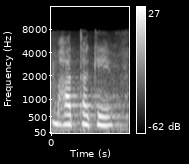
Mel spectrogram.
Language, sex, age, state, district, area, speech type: Bengali, female, 30-45, West Bengal, Paschim Bardhaman, urban, spontaneous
